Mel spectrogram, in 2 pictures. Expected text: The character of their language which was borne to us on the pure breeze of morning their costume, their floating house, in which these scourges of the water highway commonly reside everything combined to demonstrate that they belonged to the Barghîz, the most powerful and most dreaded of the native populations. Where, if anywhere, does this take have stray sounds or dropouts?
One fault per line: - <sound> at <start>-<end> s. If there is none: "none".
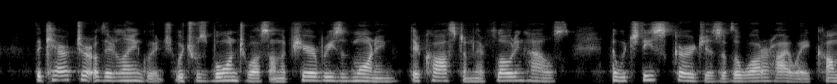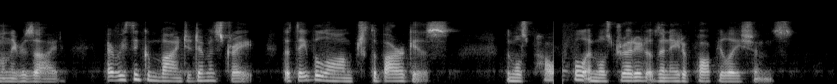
- dropout at 13.9-14.0 s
